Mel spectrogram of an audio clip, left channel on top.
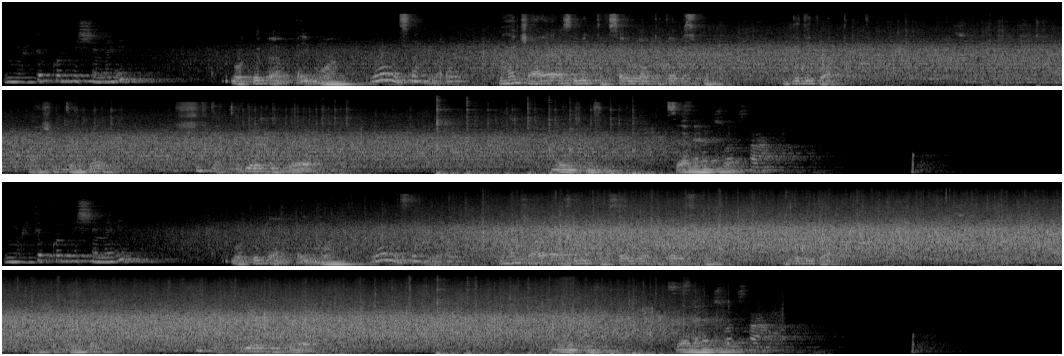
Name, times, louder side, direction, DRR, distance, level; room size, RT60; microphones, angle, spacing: voice 1, 0.0-1.3 9.5-10.8 11.2-11.6 12.9-13.5 16.1-16.7 17.3-18.3, right 1 dB, 35° right, 1 dB, 1.3 m, -39 dB
sound 1, 1.7-18.4, right 7 dB, 55° right, 0.3 m, -32 dB
voice 2, 2.3-4.6 5.0-7.2 7.7-8.5 10.9-11.7 12.3-14.0 16.1-16.7 17.3-18.0, left 2 dB, 35° left, 7 dB, 0.5 m, -34 dB
sound 2, 6.4-6.9 7.3-7.5 8.0-8.1 8.4-9.1 9.8-10.0 10.3-10.4 11.1-11.8 12.8-14.1 14.9-16.9, left 1 dB, 15° left, 1.9 m, -43 dB
13.0 x 7.5 x 5.2 m, 1.5 s
head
